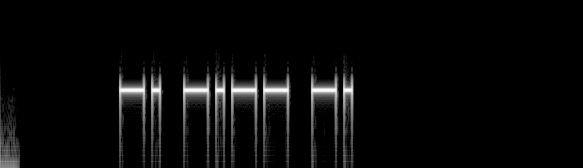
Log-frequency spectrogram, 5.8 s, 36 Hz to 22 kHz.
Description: Morse code, heard as a keyed tone, about 15 wpm, 700 Hz. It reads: NYN
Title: USA Call Sign Postfixes - 3 Letters 15wpm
